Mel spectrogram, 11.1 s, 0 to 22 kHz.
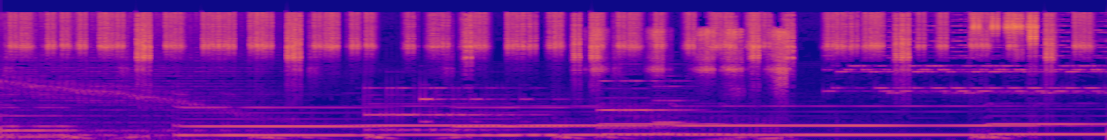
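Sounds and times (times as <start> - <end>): held high synth tone: 0.0 - 11.0
low synthesizer drone: 0.0 - 11.0.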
